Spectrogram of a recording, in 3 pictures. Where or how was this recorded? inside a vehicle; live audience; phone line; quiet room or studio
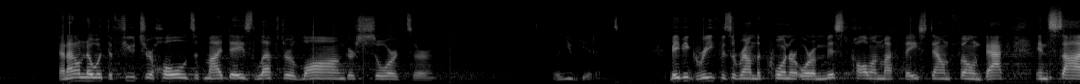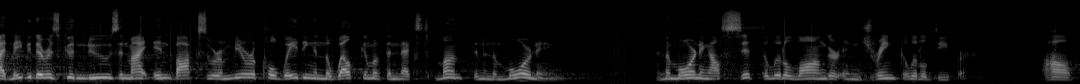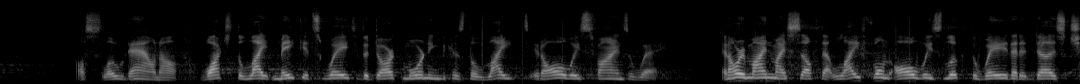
live audience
